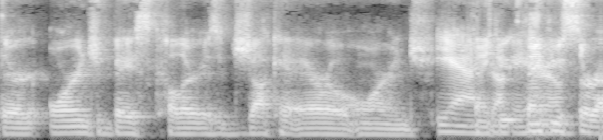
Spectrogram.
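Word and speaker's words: Jokaero: I learned that their orange base color is Jacaero orange. Yeah, thank you, Sir Astro, for pronouncing it correctly for all of us who were confused.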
